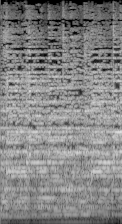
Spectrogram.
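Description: Church bells pealing continuously.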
